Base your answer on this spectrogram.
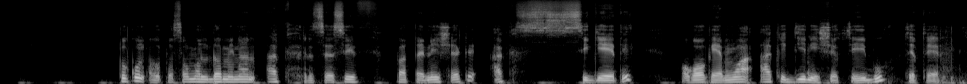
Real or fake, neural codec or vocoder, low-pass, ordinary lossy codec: fake; codec, 44.1 kHz, 3.4 kbps, Pupu-Codec; none; none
